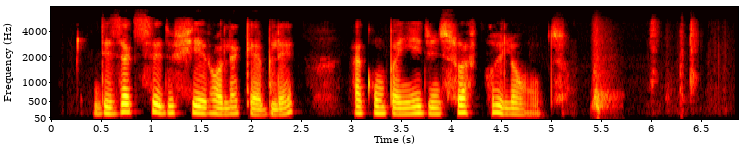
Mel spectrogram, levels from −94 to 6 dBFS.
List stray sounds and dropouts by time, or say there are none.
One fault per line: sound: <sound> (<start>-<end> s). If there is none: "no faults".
sound: whoosh (5.4-5.8 s)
